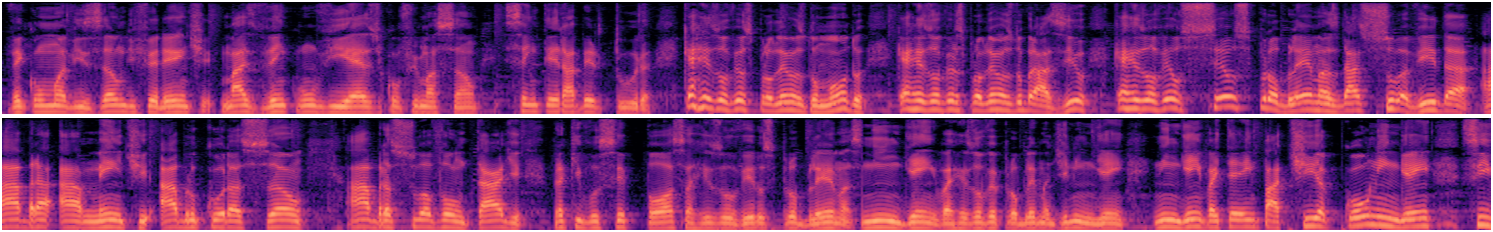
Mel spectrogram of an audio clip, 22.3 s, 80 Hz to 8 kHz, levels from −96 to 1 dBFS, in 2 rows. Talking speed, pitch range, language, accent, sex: 175 wpm, 110-145 Hz, Portuguese, Brazilian, male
